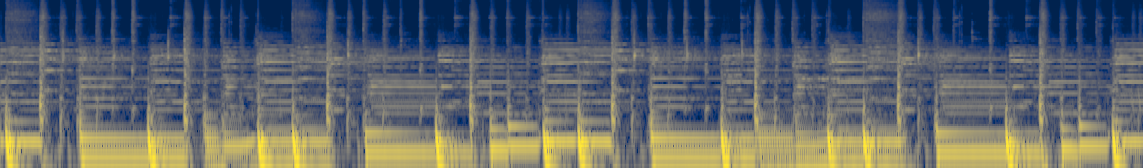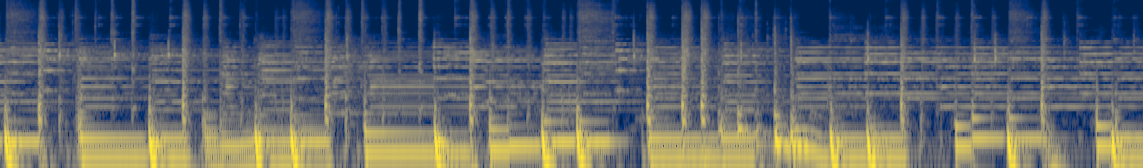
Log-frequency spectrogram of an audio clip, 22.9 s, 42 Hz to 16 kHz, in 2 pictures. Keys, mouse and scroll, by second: 5.6 right click, 7.3 click, 8.8 click, 11.9 click, 17.7-22.3 shift+drag.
